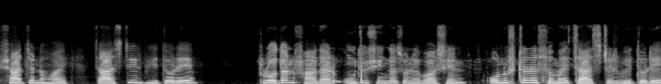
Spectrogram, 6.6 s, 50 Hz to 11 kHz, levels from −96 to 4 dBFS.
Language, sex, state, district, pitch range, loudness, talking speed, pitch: Bengali, female, West Bengal, North 24 Parganas, 235-270 Hz, -20 LUFS, 155 wpm, 250 Hz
